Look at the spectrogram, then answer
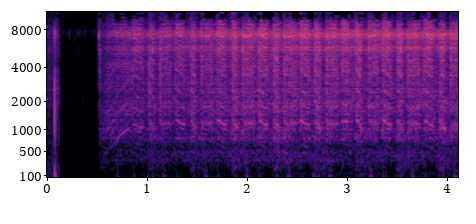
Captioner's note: bike engine not starting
